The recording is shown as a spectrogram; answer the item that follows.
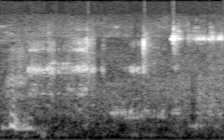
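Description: Faint, short high chirps and squeaks scattered over a low background hiss, heard through a video-call connection, with a brief low murmur at the very start.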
